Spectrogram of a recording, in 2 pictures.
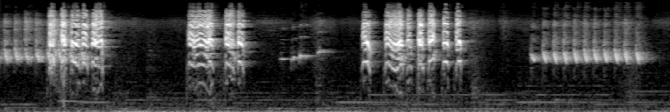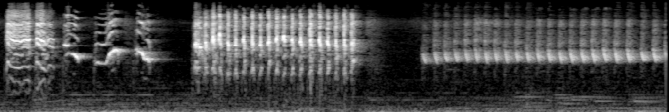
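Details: Sooty-headed bulbul singing with sparrow-style filling ("isian greja"): bursts of high, rapid chirps and twittering alternate with steady strings of quickly repeated sharp notes, separated by short pauses. Low background hum.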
